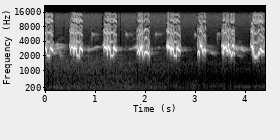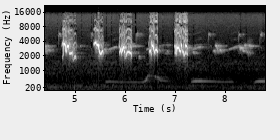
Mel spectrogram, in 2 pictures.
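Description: An American Robin sings a fast run of about a dozen short, clear, warbled phrases, each bright and slightly slurred. A faint low whistle sounds near the end.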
